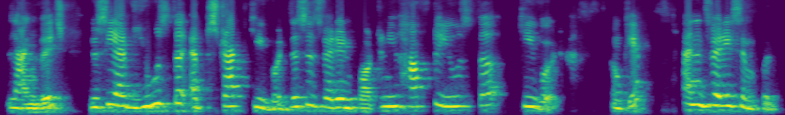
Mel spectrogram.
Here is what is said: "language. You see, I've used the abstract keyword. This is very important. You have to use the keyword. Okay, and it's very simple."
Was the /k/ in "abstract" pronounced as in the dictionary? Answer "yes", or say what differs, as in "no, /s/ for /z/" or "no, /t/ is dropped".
yes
